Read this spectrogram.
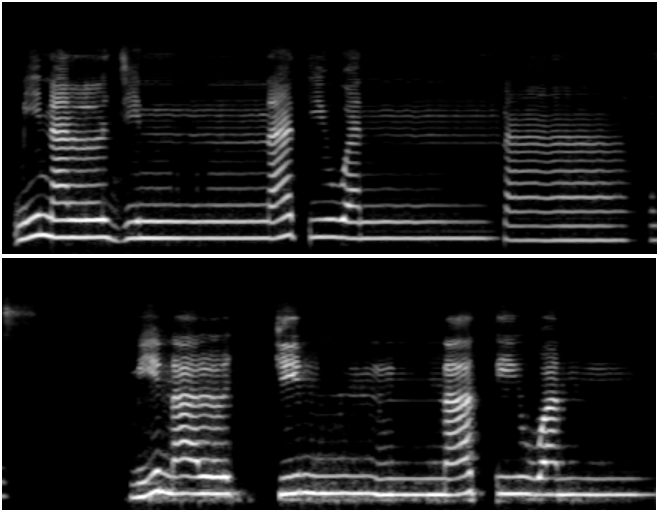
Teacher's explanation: Jangan lupa sempurnakan nun tasdidnya, Bunda, ya. Terus mina minya jangan panjang.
